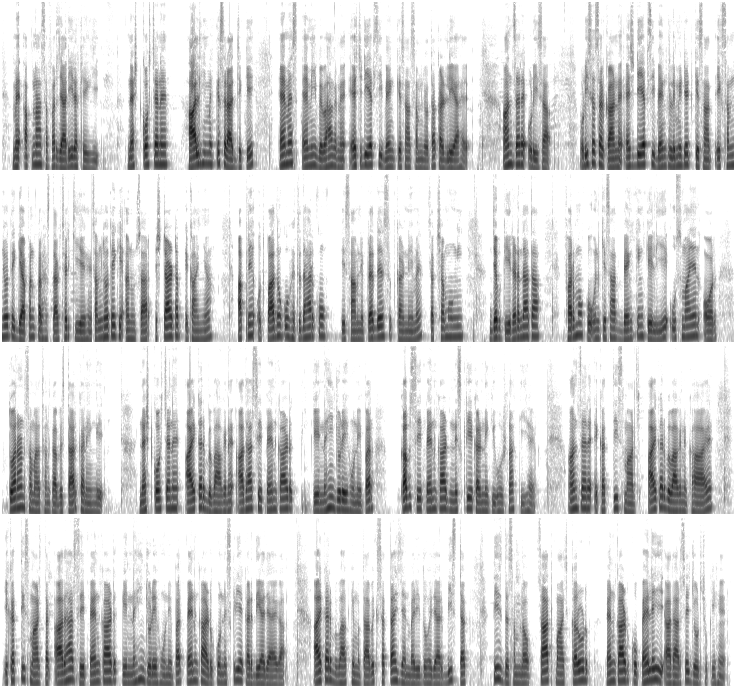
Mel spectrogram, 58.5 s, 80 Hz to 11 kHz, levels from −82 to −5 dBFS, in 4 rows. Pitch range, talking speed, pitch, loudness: 120-155 Hz, 165 wpm, 135 Hz, -24 LUFS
